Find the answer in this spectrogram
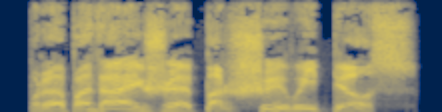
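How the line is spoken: Shouted. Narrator (Russian): Даниэль выкрикнул

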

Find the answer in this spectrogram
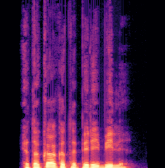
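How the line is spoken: Snorting. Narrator (Russian): фыркнул Айнот

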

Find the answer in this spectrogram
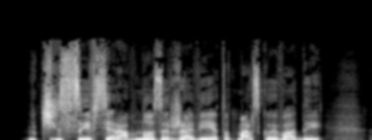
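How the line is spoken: Boy's gloating exclamation. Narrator (Russian): злорадно воскликнул мальчик

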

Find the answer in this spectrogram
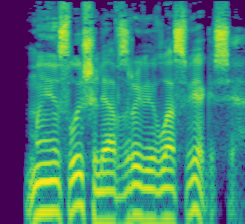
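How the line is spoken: Plain. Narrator (Russian): сказал Дэн

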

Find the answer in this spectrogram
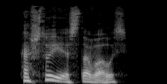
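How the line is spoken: Scoffing snort. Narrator (Russian): хмыкнула Ирина

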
